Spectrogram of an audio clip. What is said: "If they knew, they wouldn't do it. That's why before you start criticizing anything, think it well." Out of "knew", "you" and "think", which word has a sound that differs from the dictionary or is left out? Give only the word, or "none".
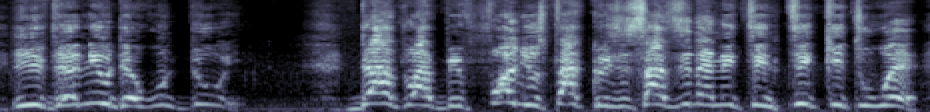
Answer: think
